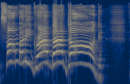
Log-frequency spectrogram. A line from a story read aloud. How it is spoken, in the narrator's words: The manager screamed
